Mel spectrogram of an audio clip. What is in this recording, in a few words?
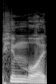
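"pīnbó", Mandarin Chinese; 拼搏; verb; to struggle; to wrestle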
